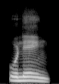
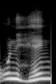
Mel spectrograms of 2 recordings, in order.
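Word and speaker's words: 은행: कार्यालय अर्को छ हाम्रो उनङ अब यो उनहेङ पनि भन्न सक्नुहुन्छ तर यसको वास्तविक उच्चारण के हुन्छ उनेङ हुन्छ है अको उच्चारण हुँदैन।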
